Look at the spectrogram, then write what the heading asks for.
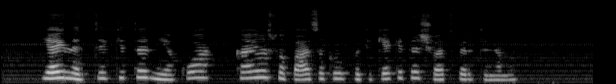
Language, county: Lithuanian, Kaunas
